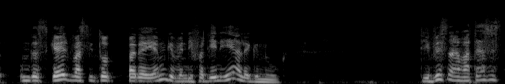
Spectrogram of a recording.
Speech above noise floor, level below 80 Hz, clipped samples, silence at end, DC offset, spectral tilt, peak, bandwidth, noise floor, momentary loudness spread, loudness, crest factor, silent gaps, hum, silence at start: 36 dB; -70 dBFS; under 0.1%; 0.05 s; under 0.1%; -6 dB/octave; -12 dBFS; 10 kHz; -66 dBFS; 8 LU; -31 LUFS; 20 dB; none; none; 0.2 s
